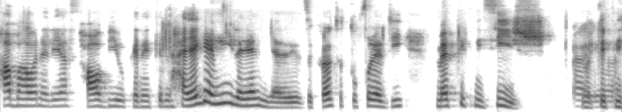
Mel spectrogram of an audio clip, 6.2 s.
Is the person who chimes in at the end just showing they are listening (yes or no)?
yes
